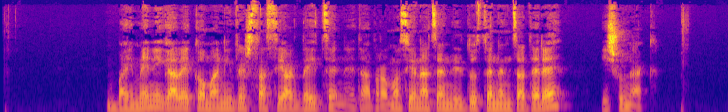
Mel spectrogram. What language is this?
Basque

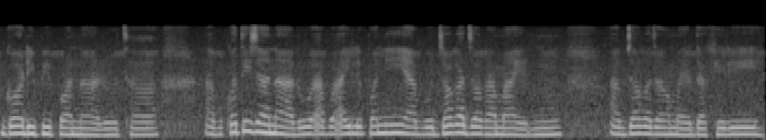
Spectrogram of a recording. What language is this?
Nepali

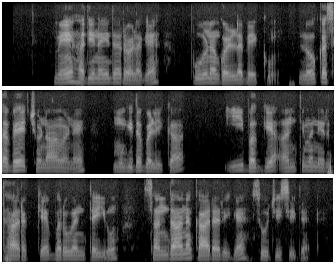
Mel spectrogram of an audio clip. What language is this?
Kannada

